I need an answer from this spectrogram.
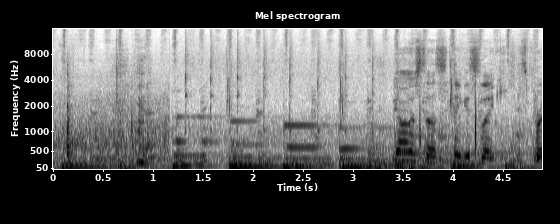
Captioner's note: tapping sounds with brush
